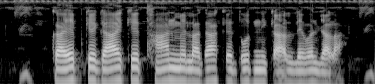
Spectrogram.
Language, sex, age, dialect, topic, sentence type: Bhojpuri, male, 18-24, Western, agriculture, statement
